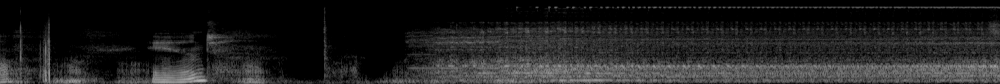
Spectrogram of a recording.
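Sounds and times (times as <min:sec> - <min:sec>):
metal lathe whirring: 0:04.1 - 0:10.0.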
